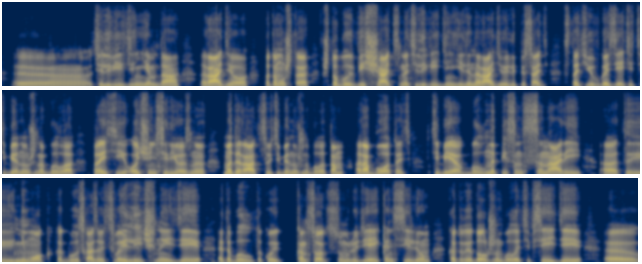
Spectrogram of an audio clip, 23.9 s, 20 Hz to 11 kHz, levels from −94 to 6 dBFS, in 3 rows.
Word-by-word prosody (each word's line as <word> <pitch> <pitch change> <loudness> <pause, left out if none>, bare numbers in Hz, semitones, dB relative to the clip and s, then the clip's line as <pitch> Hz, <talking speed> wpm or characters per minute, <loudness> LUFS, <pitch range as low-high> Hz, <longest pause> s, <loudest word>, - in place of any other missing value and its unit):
э, 105 -3 -3
телевидением, 170 +2 -4
да, 175 +3 +4 0.3
радио. 175 -3 +7 0.2
Потому 155 +5 0
что, 150 -3 +2
чтобы 175 -2 -2
вещать 155 -1 +4
на 135 0 -2
телевидении 165 - -7
или 140 -2 -4
на 135 -1 +2
радио, 170 +1 +5
или 145 -2 -4
писать 145 +3 -1 0.2
статью 145 +4 -2
в - - -16
газете, 170 +8 -1
тебе 140 +4 0
нужно 150 -3 -4
было 140 -2 -1 0.2
пройти 145 +4 +3
очень 165 -3 0
серьезную 145 -3 -1 0.2
модерацию, 150 +1 +5
тебе 140 +3 -3
нужно 150 -2 -7
было 145 0 -3
там 130 -5 0
работать, 150 +2 +4 0.2
тебе 155 +1 +5
был 145 0 -7
написан 150 +1 -3
сценарий, 145 +1 +2 0.2
а, 115 0 +2
ты 155 -5 -5
не 140 +3 -3
мог 155 0 -3
как 130 -1 -4
бы 130 +1 -8
высказывать 140 -1 -1
свои 150 +1 0
личные 150 0 -2
идеи, 140 0 0 0.2
это 145 +3 -1
был 150 -3 -5
такой 120 -3 -4 0.2
консорциум 135 -2 -2
людей, 185 +9 +1
консилиум, 150 +1 -5 0.2
который 145 +2 -1
должен 140 -2 0
был 140 0 -4
эти 130 -2 -5
все 135 +4 -3
идеи, 125 -2 0 0.3
э, 115 -1 0
145 Hz, 145 wpm, -23 LUFS, 135-155 Hz, 0.3 s, радио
